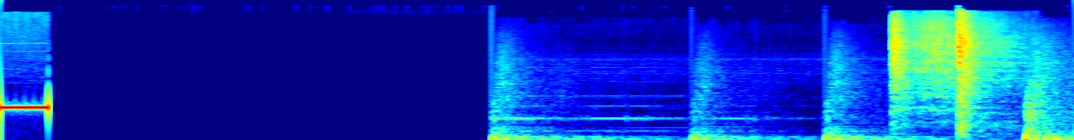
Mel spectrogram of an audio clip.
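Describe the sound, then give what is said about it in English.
A short, loud electronic beep tone, used to censor a racial slur, sounds once at the very start, followed by silence and then a series of heavy, booming low thuds. “If this were written only to appear on the page, I might let the slur stand in quotation marks, but as I do not wish to offend or disturb anyone with audio of the spoken word, I will be censoring the racial slur with a beep.”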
